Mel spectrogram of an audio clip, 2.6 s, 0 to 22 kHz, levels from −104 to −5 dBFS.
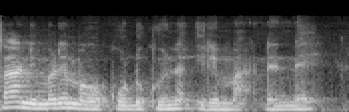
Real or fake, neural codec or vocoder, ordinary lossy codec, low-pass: real; none; Opus, 16 kbps; 10.8 kHz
